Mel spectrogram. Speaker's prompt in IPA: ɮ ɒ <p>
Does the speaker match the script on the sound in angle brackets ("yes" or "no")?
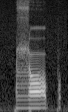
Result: yes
